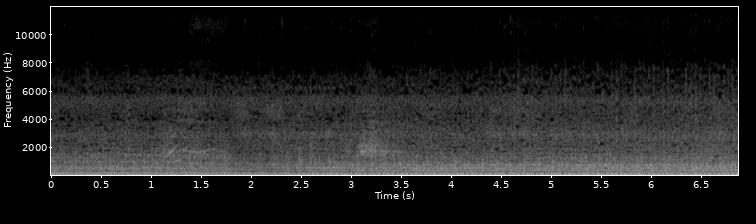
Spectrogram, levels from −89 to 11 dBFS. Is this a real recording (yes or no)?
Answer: no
